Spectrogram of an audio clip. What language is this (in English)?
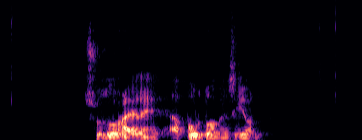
Basque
